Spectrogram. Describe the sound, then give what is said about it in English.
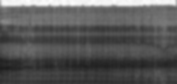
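A voice imitates a ghostly death rattle: a loud, low, guttural croak held steadily for a few seconds with a wavering, strained tone and no words. “But when she answers, she hears the death rattle.”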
